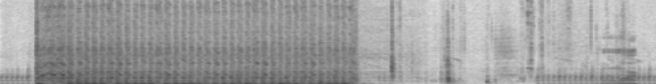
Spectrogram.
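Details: Corvair-powered Baja Bug, first start after six months sitting, cold weather: steady starter chugging for about five seconds that never catches; hard start, owner unsure if it needs choke; key must go fully off before retrying.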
